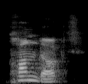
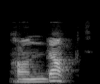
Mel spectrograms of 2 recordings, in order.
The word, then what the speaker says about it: conduct: So if you have words like conduct, in a word like conduct, now conduct is what? A noun. Now the stress is on what? On the first syllable. Then when you have the other one, conduct, the stress is on the second syllable.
